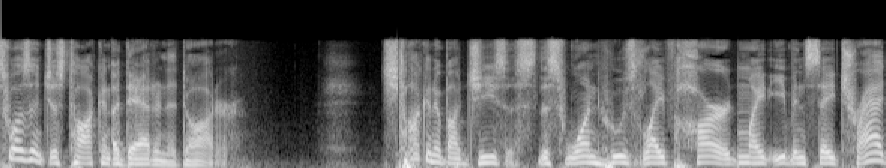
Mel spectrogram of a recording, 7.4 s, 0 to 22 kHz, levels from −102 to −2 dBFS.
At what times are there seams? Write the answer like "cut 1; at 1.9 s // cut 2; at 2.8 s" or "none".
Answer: cut 1; at 0.9 s // cut 2; at 3.3 s // cut 3; at 5.6 s // cut 4; at 6.1 s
